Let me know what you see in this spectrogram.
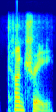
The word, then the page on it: country: American English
